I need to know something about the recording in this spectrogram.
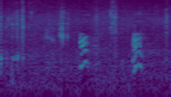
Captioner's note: dog barks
